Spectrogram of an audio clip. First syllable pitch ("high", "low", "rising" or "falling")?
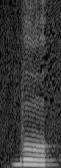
low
